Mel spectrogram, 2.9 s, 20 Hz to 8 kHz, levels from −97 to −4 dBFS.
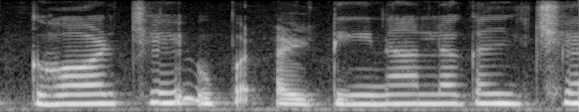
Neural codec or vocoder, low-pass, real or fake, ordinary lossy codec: none; none; real; none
